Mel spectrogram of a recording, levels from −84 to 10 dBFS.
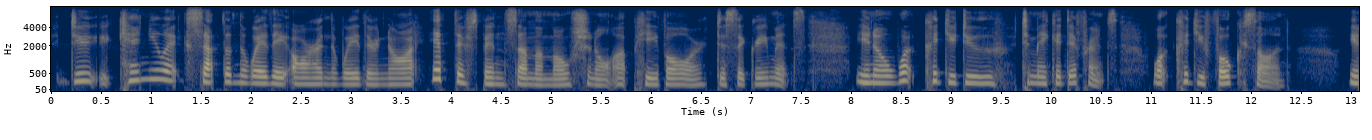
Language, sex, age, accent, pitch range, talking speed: English, female, 60-79, American, 185-240 Hz, 175 wpm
